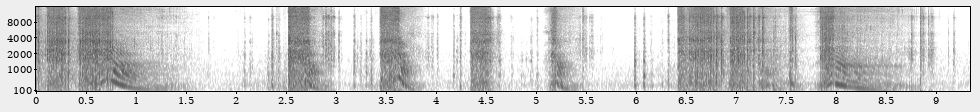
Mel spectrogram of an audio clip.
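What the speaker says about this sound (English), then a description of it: "I want to go ahead and loosen and remove your lug nuts." Ratchet turning a 19mm socket to loosen and remove lug nuts on a 2006-2010 Hummer H3 during a rear wheel bearing job. Loud, close bursts of rapid clicking come in several separate runs with short pauses between them.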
